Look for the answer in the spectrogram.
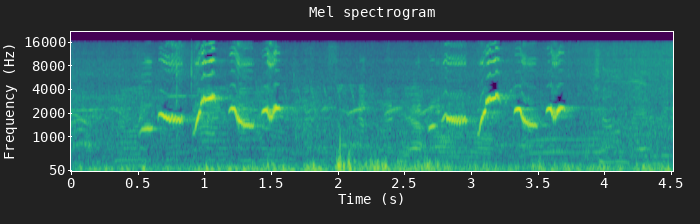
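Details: Contest-singing white-rumped shama delivering rapid strings of clear, looping whistles that swoop up and down, phrases following closely one after another over a noisy backdrop of low rumbles and distant voices.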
